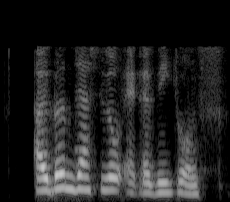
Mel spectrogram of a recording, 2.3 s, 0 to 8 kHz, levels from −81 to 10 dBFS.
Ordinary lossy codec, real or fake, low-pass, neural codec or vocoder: AAC, 16 kbps; fake; 7.2 kHz; codec, 16 kHz, 0.5 kbps, X-Codec, HuBERT features, trained on balanced general audio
